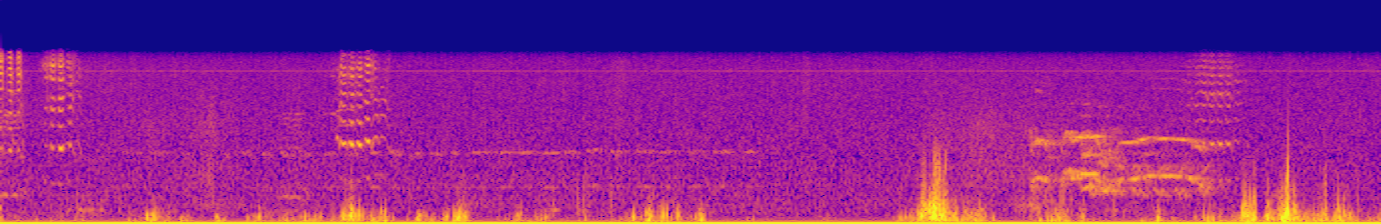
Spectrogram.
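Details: Baby fainting goats on their first day outside run and jump as their mothers try to keep track of them, bleating in short, wavering bursts over steady low rumbling and handling noise.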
